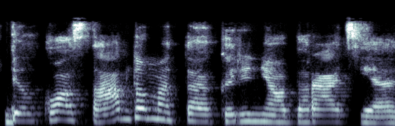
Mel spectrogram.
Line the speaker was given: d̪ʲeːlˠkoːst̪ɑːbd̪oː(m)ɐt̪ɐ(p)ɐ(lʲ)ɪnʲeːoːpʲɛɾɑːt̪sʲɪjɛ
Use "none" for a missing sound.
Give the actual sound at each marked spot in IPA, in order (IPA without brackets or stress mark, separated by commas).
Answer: m, k, ɾʲ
